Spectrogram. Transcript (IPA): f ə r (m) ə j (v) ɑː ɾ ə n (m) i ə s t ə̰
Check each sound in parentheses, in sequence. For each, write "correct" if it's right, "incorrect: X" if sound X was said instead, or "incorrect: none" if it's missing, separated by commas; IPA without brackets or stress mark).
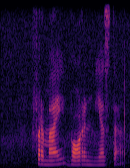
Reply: correct, correct, correct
